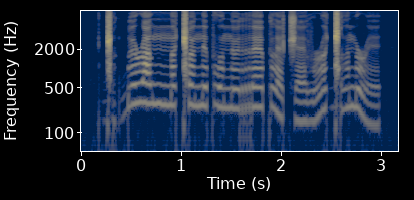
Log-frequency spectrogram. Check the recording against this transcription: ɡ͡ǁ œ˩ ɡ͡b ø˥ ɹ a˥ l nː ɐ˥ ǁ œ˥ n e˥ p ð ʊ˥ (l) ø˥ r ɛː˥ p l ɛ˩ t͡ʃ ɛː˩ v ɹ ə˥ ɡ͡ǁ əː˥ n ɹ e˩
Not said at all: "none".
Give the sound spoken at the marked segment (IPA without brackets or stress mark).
n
